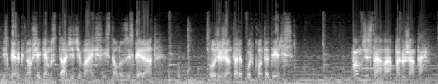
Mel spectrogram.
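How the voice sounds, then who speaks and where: An actor playing a calm male airline pilot in the cockpit, his voice distant as if heard over a headset. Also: on the low side, quick pace, soft background music. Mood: chatty.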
